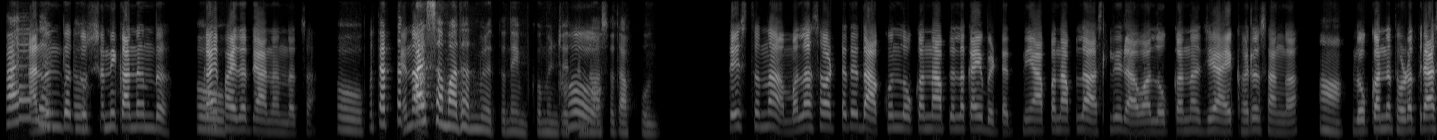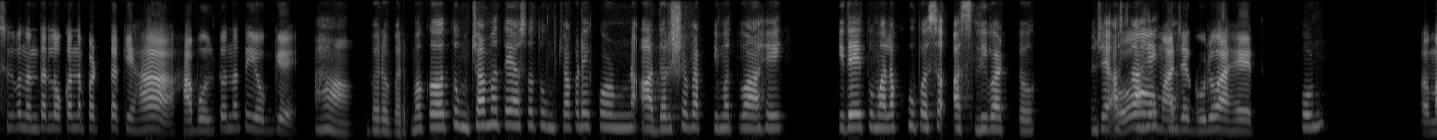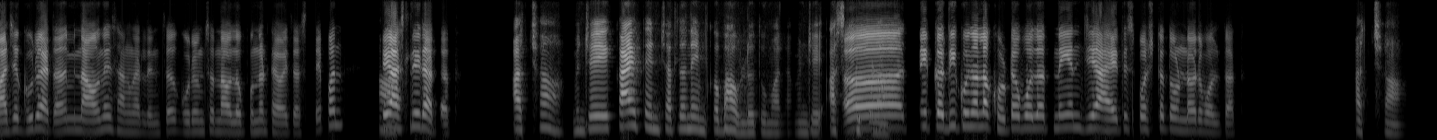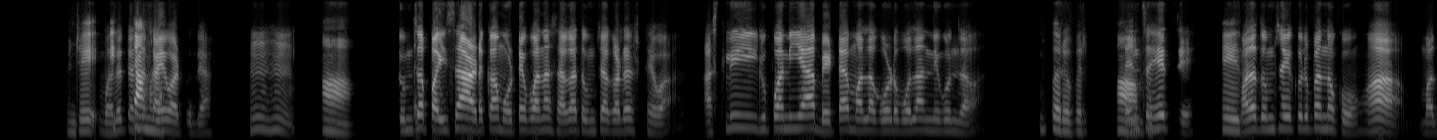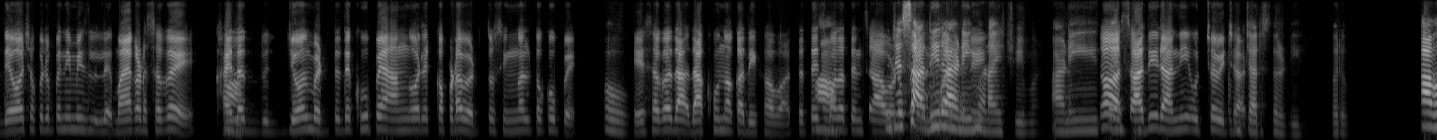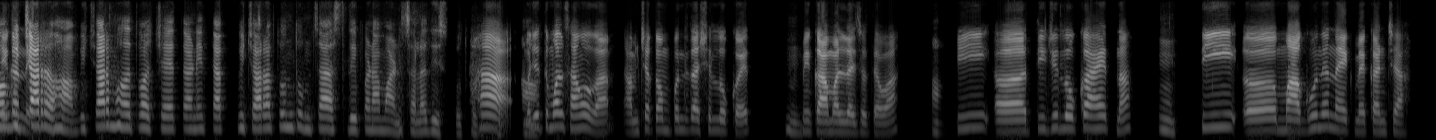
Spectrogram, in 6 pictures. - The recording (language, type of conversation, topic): Marathi, podcast, तुमच्यासाठी अस्सल दिसणे म्हणजे काय?
- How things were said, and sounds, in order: tapping; other noise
